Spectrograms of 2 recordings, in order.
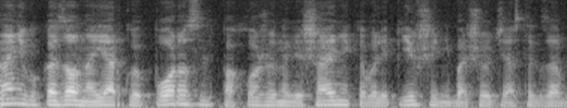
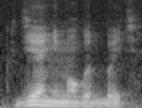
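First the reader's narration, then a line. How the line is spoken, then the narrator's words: Calm question. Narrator (Russian): спокойно спросил Гудвин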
